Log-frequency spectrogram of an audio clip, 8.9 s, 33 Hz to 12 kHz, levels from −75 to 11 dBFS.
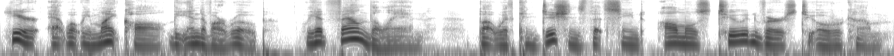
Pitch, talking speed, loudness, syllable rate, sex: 110 Hz, 175 wpm, -19 LUFS, 4.5 syllables/s, male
